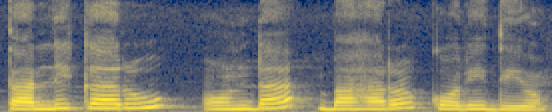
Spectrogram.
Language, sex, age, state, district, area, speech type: Odia, female, 18-30, Odisha, Balasore, rural, read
